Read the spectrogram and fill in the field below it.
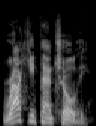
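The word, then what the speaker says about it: Rakhi Pancholi: the Alberta NDP leadership candidate's name is properly pronounced Rocky pancholi have I got it you did it Jordan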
